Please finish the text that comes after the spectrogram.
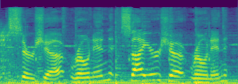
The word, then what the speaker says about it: Saoirse: Brooklyn yeah sure you do how do you pronounce her name Saoirse Ronan Saoirse Ronan say yours Ronan or see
